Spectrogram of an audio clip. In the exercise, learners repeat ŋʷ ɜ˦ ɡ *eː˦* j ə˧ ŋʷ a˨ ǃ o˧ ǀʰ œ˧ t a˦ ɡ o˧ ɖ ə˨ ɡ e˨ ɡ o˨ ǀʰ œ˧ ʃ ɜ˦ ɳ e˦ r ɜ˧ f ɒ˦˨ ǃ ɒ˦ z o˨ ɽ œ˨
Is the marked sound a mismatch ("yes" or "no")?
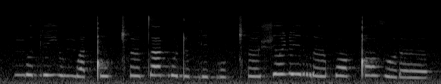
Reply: yes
